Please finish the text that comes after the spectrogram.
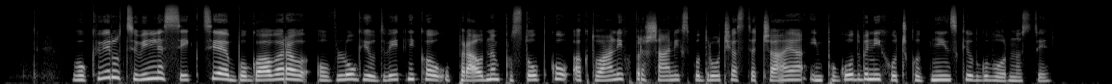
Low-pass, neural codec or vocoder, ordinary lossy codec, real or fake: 19.8 kHz; autoencoder, 48 kHz, 32 numbers a frame, DAC-VAE, trained on Japanese speech; none; fake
